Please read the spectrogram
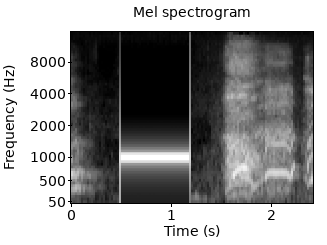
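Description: A single loud, steady censor bleep, a pure high tone lasting under a second, cuts off speech, with voices heard briefly before it and excited talking right after.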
